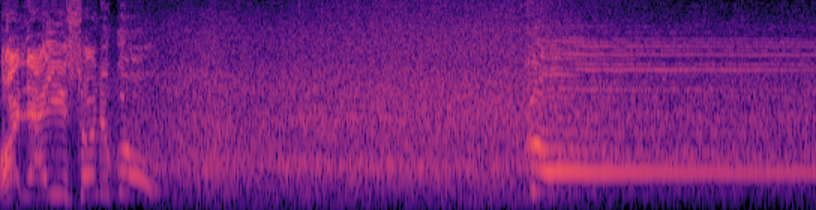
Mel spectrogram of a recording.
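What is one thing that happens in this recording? A stadium crowd cheers.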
